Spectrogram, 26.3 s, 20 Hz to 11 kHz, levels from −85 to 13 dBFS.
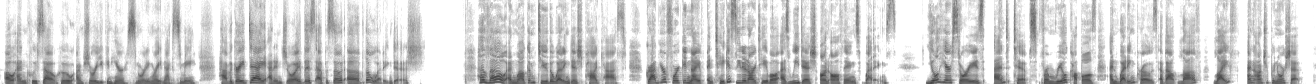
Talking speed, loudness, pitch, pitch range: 155 wpm, -23 LUFS, 205 Hz, 170-245 Hz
